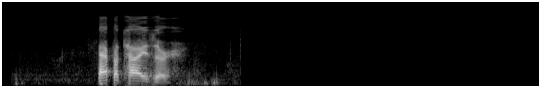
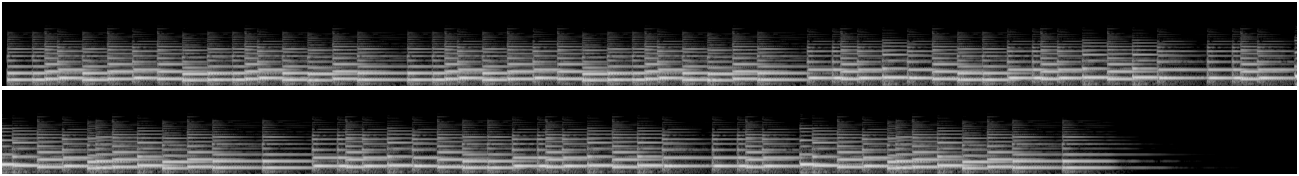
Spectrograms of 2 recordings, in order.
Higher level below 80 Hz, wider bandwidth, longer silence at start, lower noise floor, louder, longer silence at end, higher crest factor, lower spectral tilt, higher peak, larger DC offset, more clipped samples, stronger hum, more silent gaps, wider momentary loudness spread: second, -66 dBFS vs -54 dBFS; first, 11.5 kHz vs 6.2 kHz; first, 0.95 s vs 0.05 s; second, -57 dBFS vs -85 dBFS; about the same, -18 LUFS vs -16 LUFS; first, 3.6 s vs 1.75 s; first, 26 dB vs 12 dB; second, -3 dB/octave vs -7.5 dB/octave; first, 0 dBFS vs -4 dBFS; neither; neither; neither; neither; first, 12 LU vs 3 LU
